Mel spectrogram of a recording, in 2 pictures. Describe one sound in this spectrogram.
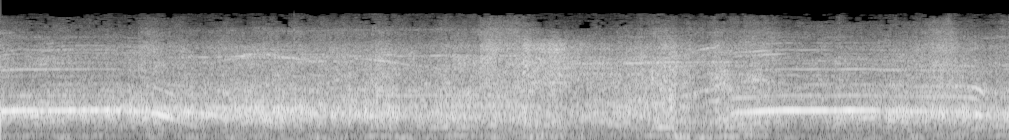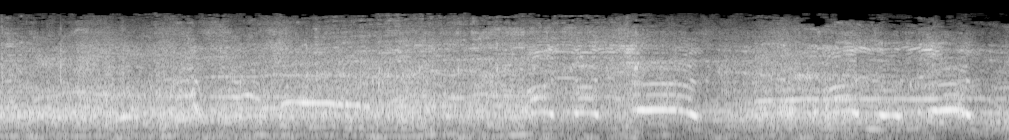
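A large crowd cheers and screams loudly in a big hall.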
